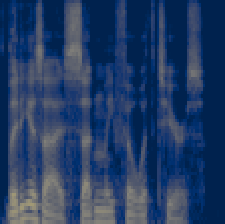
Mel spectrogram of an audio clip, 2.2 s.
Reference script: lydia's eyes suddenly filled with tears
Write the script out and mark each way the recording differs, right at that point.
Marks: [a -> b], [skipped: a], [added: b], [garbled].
lydia's eyes suddenly [filled -> fill] with tears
